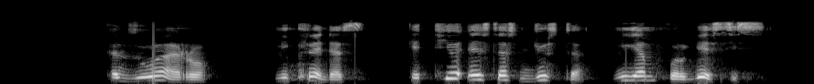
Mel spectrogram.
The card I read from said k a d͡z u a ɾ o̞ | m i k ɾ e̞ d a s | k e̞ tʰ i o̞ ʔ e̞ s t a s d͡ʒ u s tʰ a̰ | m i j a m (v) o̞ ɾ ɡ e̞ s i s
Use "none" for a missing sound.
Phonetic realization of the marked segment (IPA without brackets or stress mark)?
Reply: f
